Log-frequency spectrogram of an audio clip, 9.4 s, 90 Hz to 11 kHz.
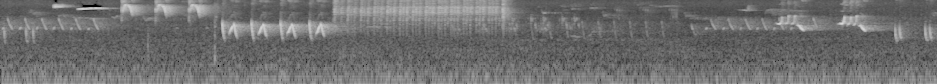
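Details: Night song of a thrush nightingale at the Raszyn Ponds on 10 May 2021, with bursts of sharp repeated notes, a loud harsh rattling passage in the middle, then more quick repeated phrases.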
